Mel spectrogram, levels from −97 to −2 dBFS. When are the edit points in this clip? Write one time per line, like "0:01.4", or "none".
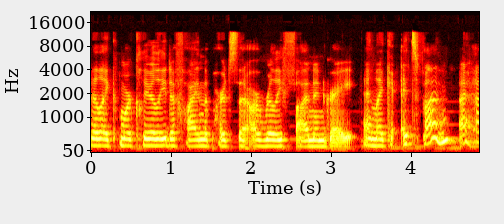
none

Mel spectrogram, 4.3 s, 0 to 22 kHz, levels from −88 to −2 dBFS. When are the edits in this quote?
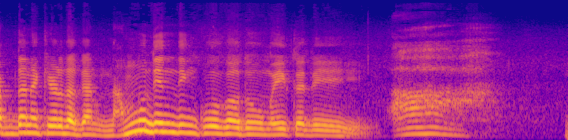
none

